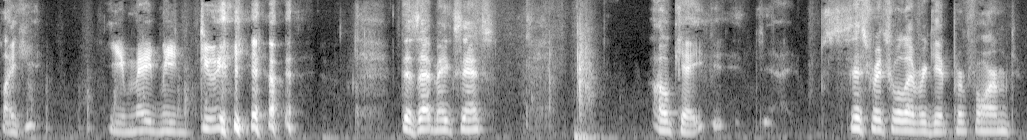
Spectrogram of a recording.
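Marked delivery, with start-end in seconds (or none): 1.1-3.0 much slower, mock-stern officer voice. Describing how the officer gives the speech after a long wait, mock-stern officer voice. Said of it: "gives it to you with a sterner voice".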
